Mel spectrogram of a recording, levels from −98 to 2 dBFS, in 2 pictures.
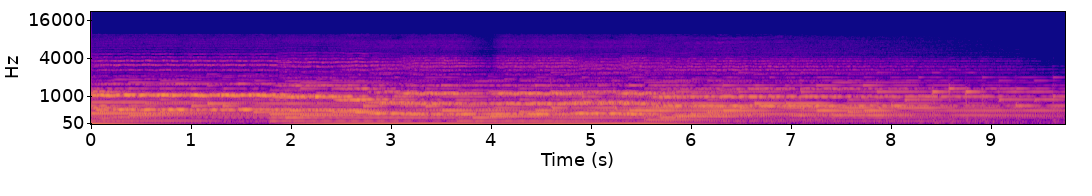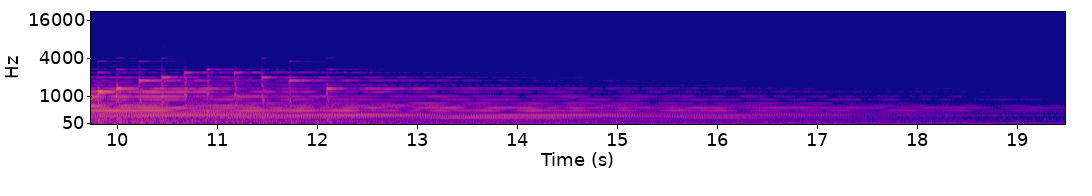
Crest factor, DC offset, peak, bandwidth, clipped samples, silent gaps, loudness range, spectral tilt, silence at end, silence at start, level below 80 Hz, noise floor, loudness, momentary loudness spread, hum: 16 dB; under 0.1%; -16 dBFS; 9.6 kHz; under 0.1%; none; 22 LU; -7 dB/octave; 0 s; 0 s; -68 dBFS; -77 dBFS; -32 LUFS; 22 LU; none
